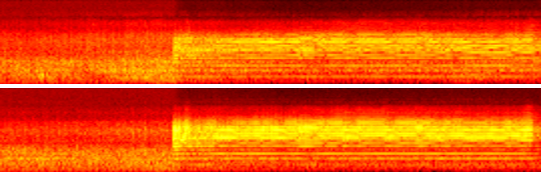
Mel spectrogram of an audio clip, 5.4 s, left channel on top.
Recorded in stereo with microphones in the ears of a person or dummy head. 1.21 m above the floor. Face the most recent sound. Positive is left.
turn(degrees=-40)  # may be behind; listen again after turning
